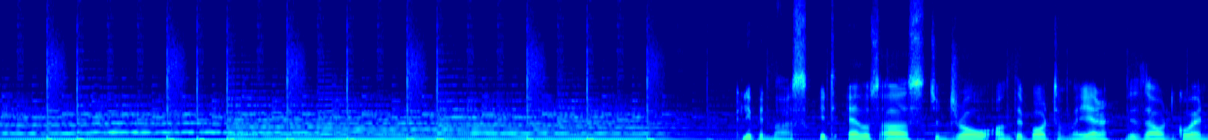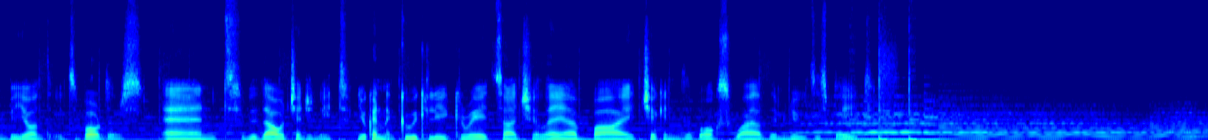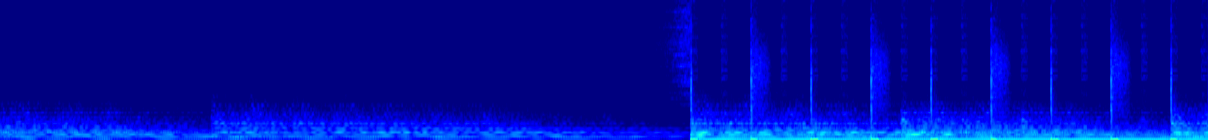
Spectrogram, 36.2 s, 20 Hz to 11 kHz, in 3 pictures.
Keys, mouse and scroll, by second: 14.5 ctrl+shift+n.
